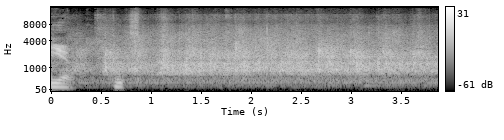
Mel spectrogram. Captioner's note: audience applauding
